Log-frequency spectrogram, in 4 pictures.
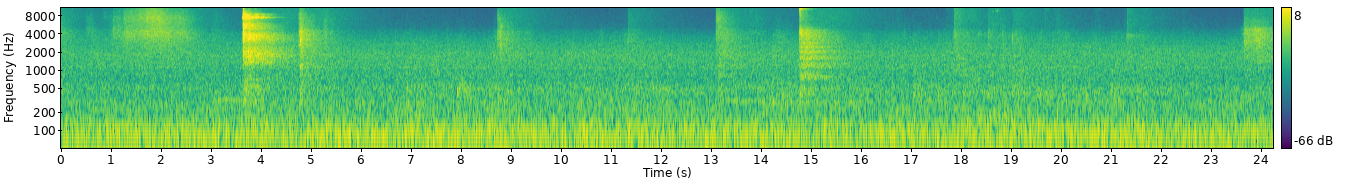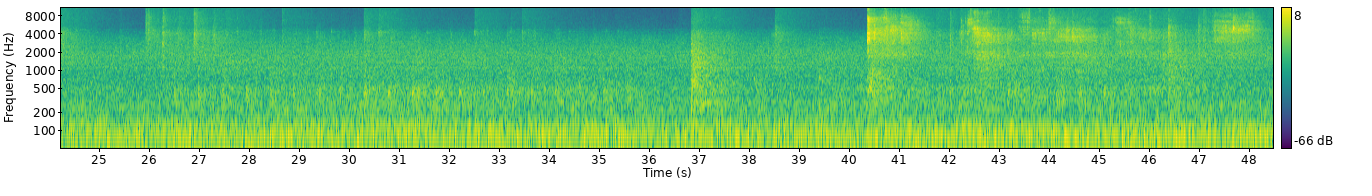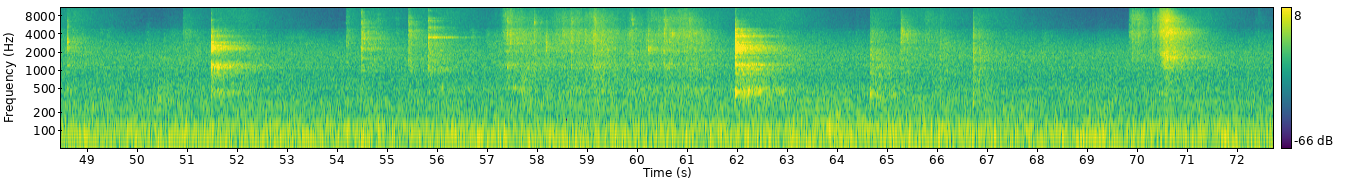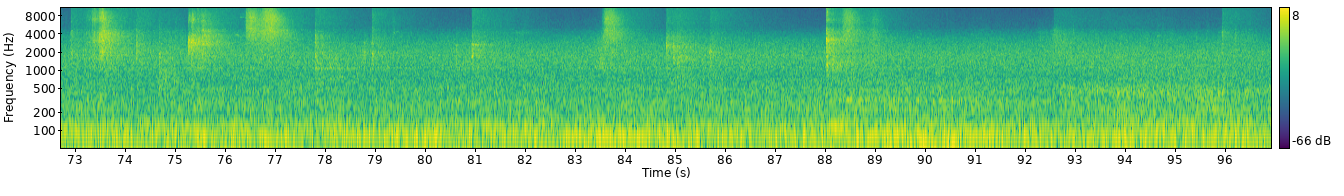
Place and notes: Mannesmannufer, Düsseldorf, Deutschland - Düsseldorf, KIT, end of exhibition hall
Inside the under earth exhibition hall at the end of the hall. The sound of the traffic in the Rheinufertunnel reverbing in the long tube like space while an exhibition setup.
soundmap nrw - sonic states and topographic field recordings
